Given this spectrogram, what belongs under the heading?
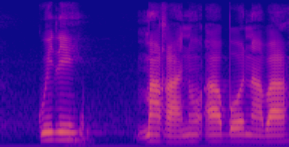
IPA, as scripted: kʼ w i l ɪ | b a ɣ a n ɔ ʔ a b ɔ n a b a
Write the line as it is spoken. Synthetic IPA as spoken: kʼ w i l ɪ | m a ɣ a n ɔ ʔ a b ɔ n a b a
